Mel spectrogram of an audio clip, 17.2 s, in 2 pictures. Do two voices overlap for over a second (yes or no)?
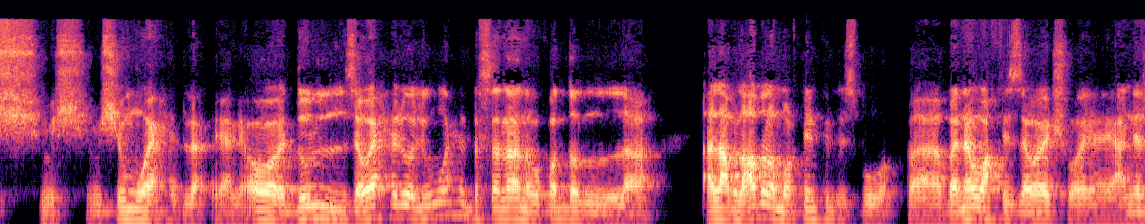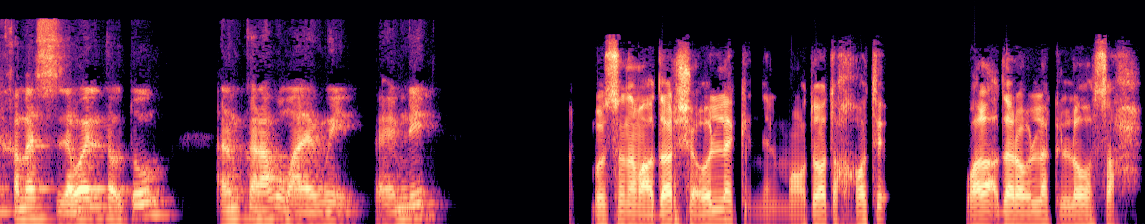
no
